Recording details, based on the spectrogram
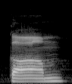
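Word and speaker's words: calm: इसी तरह से नीचे दिए गए वर्ड्स हैं उनमें भी L साइलेंट है, इनको आपने किस तरह से बोलना है, काम, टॉक, शुड, हाफ, स्टॉक,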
